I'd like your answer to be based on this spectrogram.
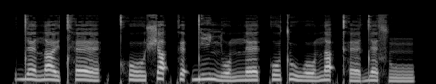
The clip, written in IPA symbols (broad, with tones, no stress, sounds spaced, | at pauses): d ɛ˦˨ n a˦˨ ɪ̯ tʰ ɛ˦˨ | kʰ o˨ ʊ̯ ʃ ä˦ ʔ k ɛ˦ ʔ d i˦ ɲ o˨ n ɛ˦ k o˦ t u˦˨ w o˨ n ä˦ ʔ kʰ ɛ˨ d ɛ˦˨ s ũ˨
